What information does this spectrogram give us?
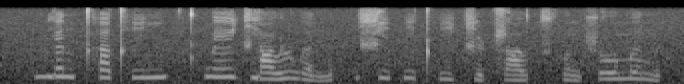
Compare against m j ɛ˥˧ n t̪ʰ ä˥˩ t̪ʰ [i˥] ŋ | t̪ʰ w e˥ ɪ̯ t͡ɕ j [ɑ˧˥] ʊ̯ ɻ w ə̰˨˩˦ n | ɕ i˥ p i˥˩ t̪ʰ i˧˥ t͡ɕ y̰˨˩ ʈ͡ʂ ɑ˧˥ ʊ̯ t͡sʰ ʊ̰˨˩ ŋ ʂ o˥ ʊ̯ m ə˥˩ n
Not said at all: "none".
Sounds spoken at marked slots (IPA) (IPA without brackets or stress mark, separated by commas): i˥, ɑ˧˥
